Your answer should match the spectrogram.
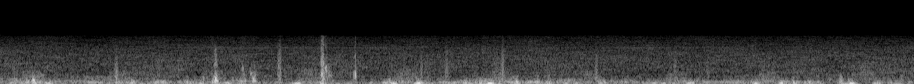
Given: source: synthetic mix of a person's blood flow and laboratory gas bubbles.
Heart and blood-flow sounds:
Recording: Doppler ultrasound of blood flow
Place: subclavian vein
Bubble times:
2.40-2.58 s: bubbles
3.19-3.32 s: bubbles
3.52-3.58 s: bubbles
From the record:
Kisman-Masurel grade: 123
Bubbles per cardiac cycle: 1 to 2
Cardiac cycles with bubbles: 10 to 50%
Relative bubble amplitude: loud (0.450 to 0.775)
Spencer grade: 2 (many but less than half of the cardiac periods contain bubble signals, singularly or in groups)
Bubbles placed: anywhere in the cardiac cycle

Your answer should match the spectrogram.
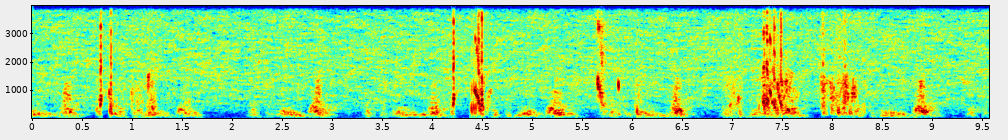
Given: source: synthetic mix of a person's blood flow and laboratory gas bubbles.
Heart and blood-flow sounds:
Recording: Doppler ultrasound of blood flow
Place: precordium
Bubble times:
0.62-1.26 s: bubbles
4.16-4.25 s: bubbles
4.36-4.60 s: bubbles
5.62-5.80 s: bubbles
5.83-5.91 s: bubbles
6.01-6.10 s: bubbles
6.92-7.12 s: bubbles
7.24-7.68 s: bubbles
7.87-8.35 s: bubbles
From the record:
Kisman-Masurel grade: 223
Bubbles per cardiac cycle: several, 3 to 8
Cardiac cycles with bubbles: 10 to 50%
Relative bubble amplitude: loud (0.450 to 0.775)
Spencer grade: 2 (many but less than half of the cardiac periods contain bubble signals, singularly or in groups)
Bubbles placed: only in the low amplitude regions of the cardiac cycle

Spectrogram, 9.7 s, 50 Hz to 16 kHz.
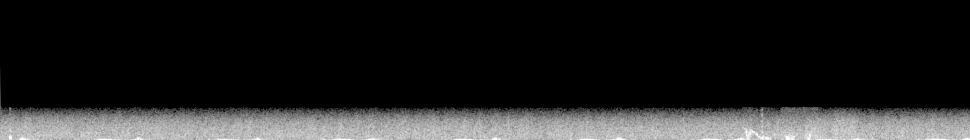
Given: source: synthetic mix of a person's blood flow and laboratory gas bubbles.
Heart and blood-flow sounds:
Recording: Doppler ultrasound of blood flow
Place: precordium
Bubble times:
0.06-0.14 s: bubbles
7.41-8.18 s: bubbles
From the record:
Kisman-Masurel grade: 223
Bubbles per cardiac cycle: several, 3 to 8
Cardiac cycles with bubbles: 10 to 50%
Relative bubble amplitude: loud (0.450 to 0.775)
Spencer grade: 2 (many but less than half of the cardiac periods contain bubble signals, singularly or in groups)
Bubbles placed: anywhere in the cardiac cycle

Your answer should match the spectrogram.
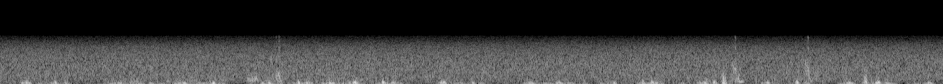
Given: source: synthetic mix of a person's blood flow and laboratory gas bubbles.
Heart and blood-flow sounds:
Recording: Doppler ultrasound of blood flow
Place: precordium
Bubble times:
2.44-2.84 s: bubbles
7.29-7.48 s: bubbles
7.83-7.88 s: bubbles
8.02-8.21 s: bubbles
From the record:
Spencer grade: 2 (many but less than half of the cardiac periods contain bubble signals, singularly or in groups)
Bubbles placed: anywhere in the cardiac cycle

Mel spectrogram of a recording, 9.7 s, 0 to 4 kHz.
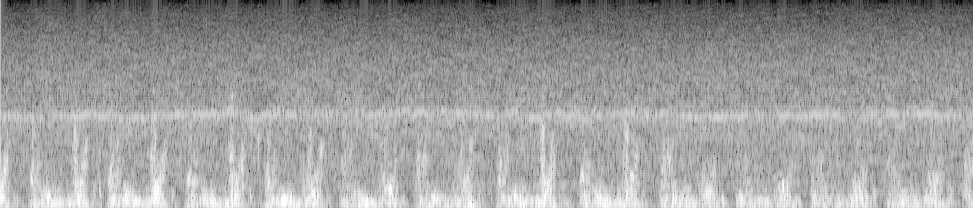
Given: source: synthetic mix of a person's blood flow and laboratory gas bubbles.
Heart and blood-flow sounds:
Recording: Doppler ultrasound of blood flow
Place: precordium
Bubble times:
0.94-1.05 s: bubbles
2.54-2.61 s: bubbles
3.01-3.08 s: bubbles
From the record:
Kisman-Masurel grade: 121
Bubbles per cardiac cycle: 1 to 2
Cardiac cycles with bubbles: 10 to 50%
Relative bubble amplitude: barely perceptible (0.100 to 0.250)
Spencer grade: 2 (many but less than half of the cardiac periods contain bubble signals, singularly or in groups)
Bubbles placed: anywhere in the cardiac cycle

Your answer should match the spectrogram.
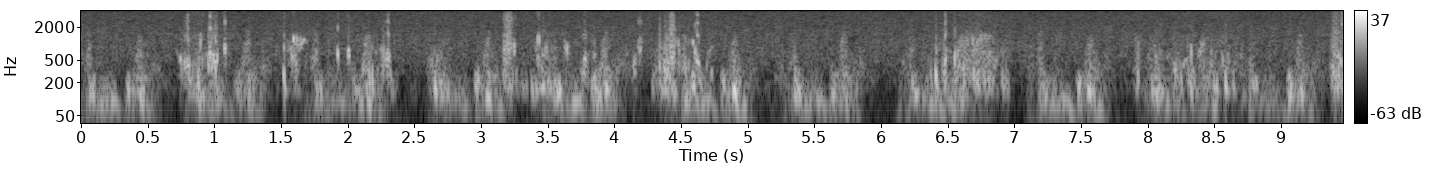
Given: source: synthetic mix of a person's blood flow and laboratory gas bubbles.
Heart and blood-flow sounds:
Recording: Doppler ultrasound of blood flow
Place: precordium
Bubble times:
0.68-1.12 s: bubbles
1.49-1.71 s: bubbles
1.89-2.08 s: bubbles
2.12-2.38 s: bubbles
2.60-2.77 s: bubbles
3.15-3.54 s: bubbles
3.60-3.69 s: bubbles
3.73-3.90 s: bubbles
4.12-4.22 s: bubbles
4.26-4.77 s: bubbles
6.34-6.97 s: bubbles
7.89-7.96 s: bubbles
7.99-8.37 s: bubbles
8.44-8.68 s: bubbles
9.36-9.47 s: bubbles
From the record:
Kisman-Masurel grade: 233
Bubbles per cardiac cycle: several, 3 to 8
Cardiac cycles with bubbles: 50 to 99%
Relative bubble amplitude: loud (0.450 to 0.775)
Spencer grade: 3 (all of the cardiac periods contain showers or single bubble signals, but not dominating or overriding the cardiac motion signals)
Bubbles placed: only in the low amplitude regions of the cardiac cycle

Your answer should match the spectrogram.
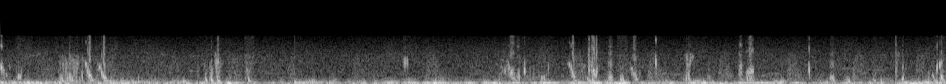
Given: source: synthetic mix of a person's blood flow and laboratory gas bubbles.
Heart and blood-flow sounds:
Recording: Doppler ultrasound of blood flow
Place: subclavian vein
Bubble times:
0.00-0.10 s: bubbles
0.15-0.25 s: bubbles
0.56-1.12 s: bubbles
2.02-2.24 s: bubbles
2.44-2.55 s: bubbles
4.02-4.10 s: bubbles
5.03-5.52 s: bubbles
5.63-6.01 s: bubbles
6.07-6.42 s: bubbles
6.52-6.60 s: bubbles
6.82-6.94 s: bubbles
7.38-7.55 s: bubbles
8.05-8.13 s: bubbles
8.29-8.36 s: bubbles
8.72-8.79 s: bubbles
8.96-9.07 s: bubbles
9.25-9.47 s: bubbles
From the record:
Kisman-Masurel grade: 242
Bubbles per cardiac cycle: several, 3 to 8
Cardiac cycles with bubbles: 100%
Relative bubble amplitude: moderate (0.250 to 0.450)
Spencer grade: 3 (all of the cardiac periods contain showers or single bubble signals, but not dominating or overriding the cardiac motion signals)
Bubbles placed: anywhere in the cardiac cycle

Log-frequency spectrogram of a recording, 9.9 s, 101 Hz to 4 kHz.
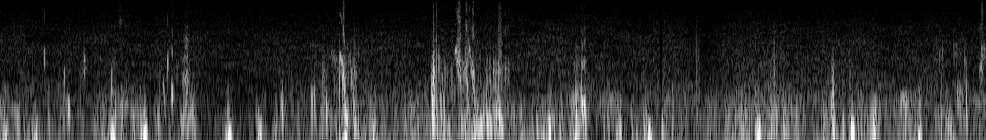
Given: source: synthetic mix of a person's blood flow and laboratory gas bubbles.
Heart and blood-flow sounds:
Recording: Doppler ultrasound of blood flow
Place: subclavian vein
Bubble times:
0.43-0.47 s: bubbles
0.63-0.72 s: bubbles
0.77-0.88 s: bubbles
1.07-1.23 s: bubbles
1.56-1.97 s: bubbles
2.79-2.87 s: bubbles
3.09-3.19 s: bubbles
3.21-3.61 s: bubbles
4.32-5.28 s: bubbles
5.71-5.89 s: bubbles
9.36-9.50 s: bubbles
9.53-9.69 s: bubbles
9.79-9.86 s: bubbles
From the record:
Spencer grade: 2 (many but less than half of the cardiac periods contain bubble signals, singularly or in groups)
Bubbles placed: anywhere in the cardiac cycle

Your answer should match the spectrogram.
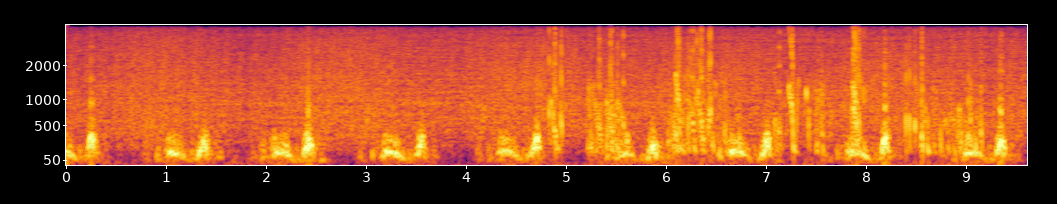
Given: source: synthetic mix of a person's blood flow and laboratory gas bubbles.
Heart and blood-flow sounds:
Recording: Doppler ultrasound of blood flow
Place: precordium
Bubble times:
4.83-5.01 s: bubbles
5.20-5.65 s: bubbles
6.01-6.77 s: bubbles
7.07-7.17 s: bubbles
7.21-7.34 s: bubbles
7.38-7.59 s: bubbles
7.84-8.00 s: bubbles
8.37-9.17 s: bubbles
From the record:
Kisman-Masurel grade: 221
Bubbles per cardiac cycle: several, 3 to 8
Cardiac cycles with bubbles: 10 to 50%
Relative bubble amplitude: barely perceptible (0.100 to 0.250)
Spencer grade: 2 (many but less than half of the cardiac periods contain bubble signals, singularly or in groups)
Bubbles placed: only in the low amplitude regions of the cardiac cycle

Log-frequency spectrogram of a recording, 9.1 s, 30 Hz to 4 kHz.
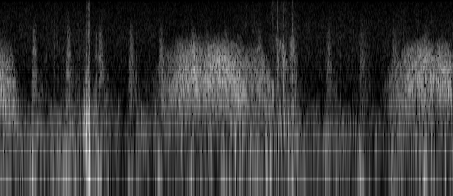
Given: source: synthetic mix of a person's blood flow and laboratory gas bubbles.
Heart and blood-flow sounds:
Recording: Doppler ultrasound of blood flow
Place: subclavian vein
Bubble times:
5.41-5.95 s: bubbles
From the record:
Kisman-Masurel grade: 211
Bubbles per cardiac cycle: several, 3 to 8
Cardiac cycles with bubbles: 1 to 10%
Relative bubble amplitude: barely perceptible (0.100 to 0.250)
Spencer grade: 1 (occasional bubble signal discernible with the cardiac motion signal, with majority of cardiac periods free of bubbles)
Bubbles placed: anywhere in the cardiac cycle

